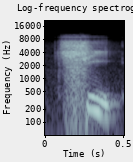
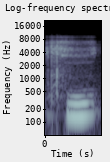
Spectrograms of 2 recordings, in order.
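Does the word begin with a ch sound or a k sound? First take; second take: ch sound; k sound. First: The word begins with a forceful ch sound. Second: The word begins with a hard k sound. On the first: The speaker calls it right. "il va se dire chi... mais on insiste" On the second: The speaker calls it wrong. "c'est pas qui"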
